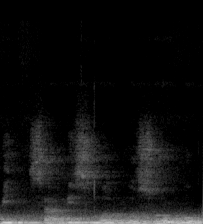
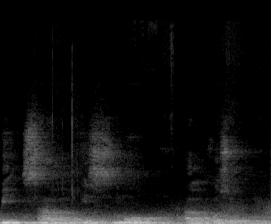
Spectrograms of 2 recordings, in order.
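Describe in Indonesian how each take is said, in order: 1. Huruf 'l' langsung menyambung ke 'ism' menjadi 'ismul'. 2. Artikel 'al' diucapkan sebagai suku kata yang terpisah. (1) "tapi dibacanya"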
